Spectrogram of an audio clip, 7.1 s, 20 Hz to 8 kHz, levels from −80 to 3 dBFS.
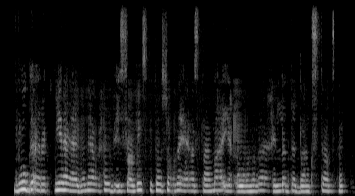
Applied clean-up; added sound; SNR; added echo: neural mask model DeepFilterNet 3.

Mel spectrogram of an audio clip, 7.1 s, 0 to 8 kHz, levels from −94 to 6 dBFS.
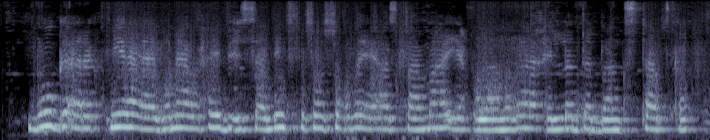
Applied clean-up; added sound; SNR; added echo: neural separator model SepFormer DNS4.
